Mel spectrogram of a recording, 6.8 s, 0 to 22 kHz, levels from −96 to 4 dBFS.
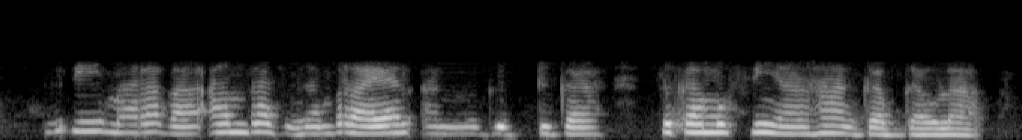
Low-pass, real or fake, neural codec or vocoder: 3.6 kHz; fake; codec, 24 kHz, 6 kbps, HILCodec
